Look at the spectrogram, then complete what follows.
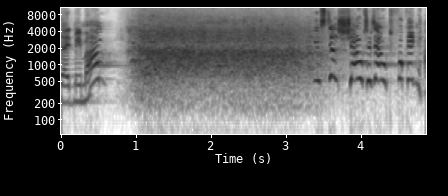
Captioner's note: audience laughs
